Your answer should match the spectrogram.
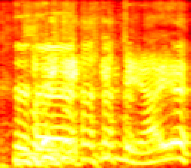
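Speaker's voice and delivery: loud, high mock outrage; incredulous protest. Radio stunt recruit balking at being sent to Woodridge, incredulous. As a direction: protest loudly in disbelief through the laughs.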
